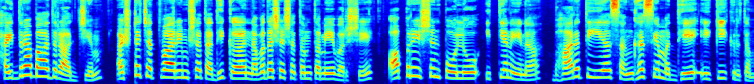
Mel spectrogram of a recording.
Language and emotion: Sanskrit, neutral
